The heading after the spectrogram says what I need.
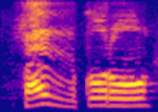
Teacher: الذال لابد ليها من تمكين مخرج. طرف لساني مع طرف الثنايا العليا السنتين دول.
